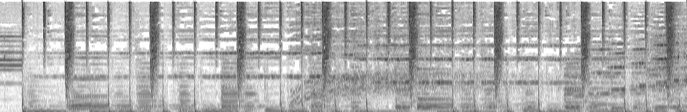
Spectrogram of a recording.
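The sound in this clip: Instrumental hip hop beat with punchy, regularly spaced drum hits over a deep bass line and layered melodic tones, loud and steady throughout.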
